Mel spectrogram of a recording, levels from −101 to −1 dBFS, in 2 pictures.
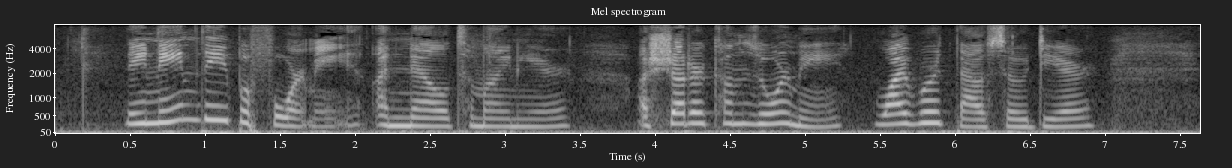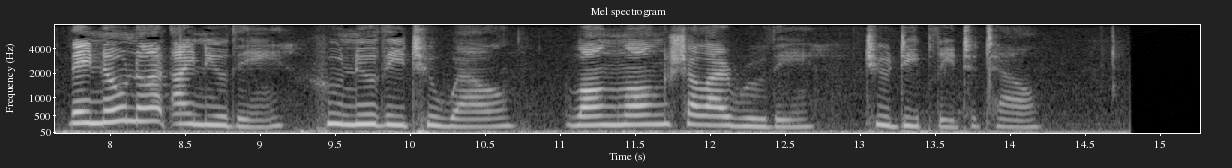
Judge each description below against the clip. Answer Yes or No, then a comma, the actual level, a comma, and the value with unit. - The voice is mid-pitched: No, high, 245 Hz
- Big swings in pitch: No, average, 5.0 semitones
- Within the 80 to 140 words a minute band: Yes, slow, 135 wpm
